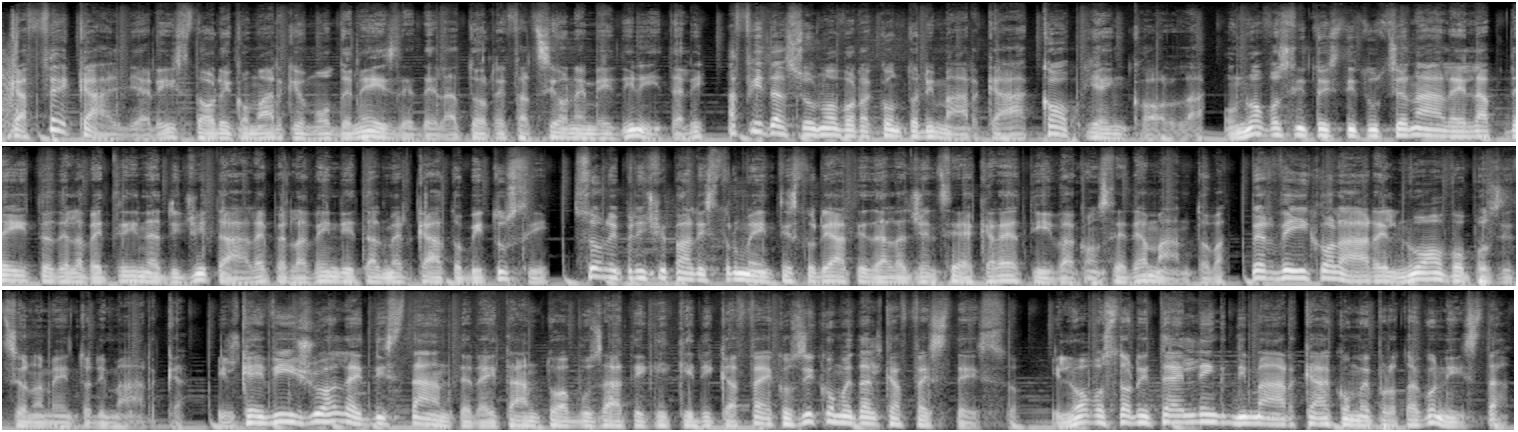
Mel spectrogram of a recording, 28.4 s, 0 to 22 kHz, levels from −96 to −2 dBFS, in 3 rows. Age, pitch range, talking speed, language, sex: 50-69, 85-135 Hz, 165 wpm, Italian, male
